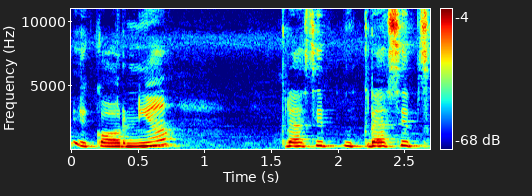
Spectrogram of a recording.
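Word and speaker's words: Eichhornia crassipes: तो जो आपका सही आंसर है वो है एकोर्निया क्रांसिपस। इसमें शायद मिसप्रिंट है, जो इसका सही उच्चारण है उसको एकोर्निया क्रैसिप्स कहते हैं, एकोर्निया क्रैसिप्स।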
